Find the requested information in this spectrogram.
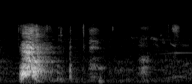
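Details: German Shepherd. A German Shepherd lets out a single sharp, full-throated bark that cuts off quickly. Only a few soft knocks and rustles follow in the quiet afterward.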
